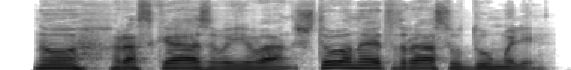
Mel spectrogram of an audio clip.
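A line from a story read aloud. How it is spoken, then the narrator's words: Tired sigh. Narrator (Russian): Устало вздохнул Родион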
